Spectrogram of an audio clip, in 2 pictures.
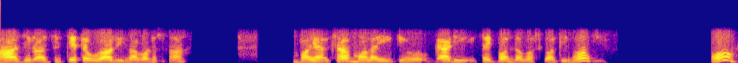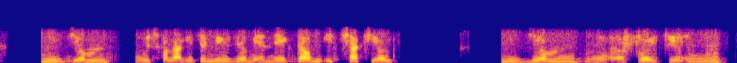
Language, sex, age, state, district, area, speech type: Nepali, female, 45-60, West Bengal, Darjeeling, rural, conversation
